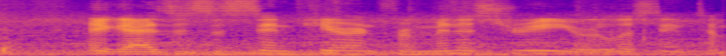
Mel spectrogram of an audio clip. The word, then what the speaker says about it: Sin Quirin: Or, if you want the correct pronunciation, I'll say my entire full name. Sin Quirin.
